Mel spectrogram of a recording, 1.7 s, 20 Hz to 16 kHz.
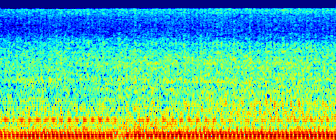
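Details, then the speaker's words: Farmall 140 (1974) at full governed throttle, which sits at a much lower RPM than the 1962 140's: steady, even, low-pitched engine drone with no knocks or misses; normal full-throttle running. "oh while I've got them both running I'll let you hear that they're both govern different this 74 has a much lower Full Throttle"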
